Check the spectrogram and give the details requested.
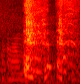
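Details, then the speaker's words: Unmasked adult woman in a store, reportedly coughing at people and saying she is not sick: two short, dry cough bursts in quick succession over faint room noise. "she's coughing on me she's coughing at me"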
